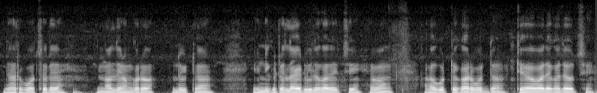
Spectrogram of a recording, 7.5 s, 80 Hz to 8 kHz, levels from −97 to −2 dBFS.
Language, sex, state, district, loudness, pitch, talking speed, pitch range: Odia, male, Odisha, Malkangiri, -16 LUFS, 130 Hz, 110 wpm, 125-135 Hz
